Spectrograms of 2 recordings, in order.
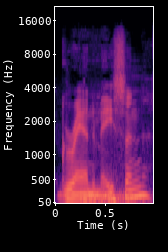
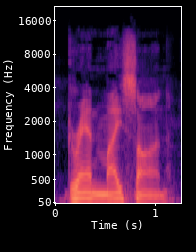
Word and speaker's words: Grand Mason: and talking about stuff he mispronounces my last name which for the record is Grand Mason how do they pronounce it grand meon grand M over and over and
